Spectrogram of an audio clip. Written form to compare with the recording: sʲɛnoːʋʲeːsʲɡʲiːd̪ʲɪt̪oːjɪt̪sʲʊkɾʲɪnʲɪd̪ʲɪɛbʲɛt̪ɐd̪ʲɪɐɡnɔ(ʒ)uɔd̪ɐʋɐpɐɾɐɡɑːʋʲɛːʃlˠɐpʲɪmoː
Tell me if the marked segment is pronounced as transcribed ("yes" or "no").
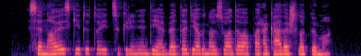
no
